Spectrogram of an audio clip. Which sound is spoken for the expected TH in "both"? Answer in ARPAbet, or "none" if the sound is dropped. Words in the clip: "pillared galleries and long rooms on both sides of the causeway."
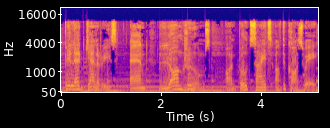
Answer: T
